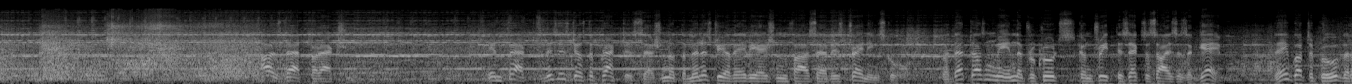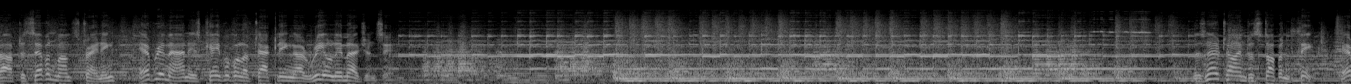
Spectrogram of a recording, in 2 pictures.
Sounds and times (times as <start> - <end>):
Fire engine, fire truck (siren): 0.0 - 9.4
Speech: 4.9 - 12.2, 12.8 - 17.5, 25.5 - 27.0.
